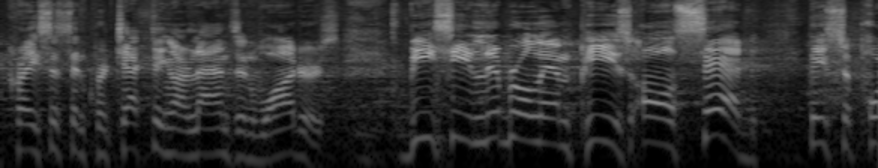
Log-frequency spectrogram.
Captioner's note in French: voix de l'interprète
